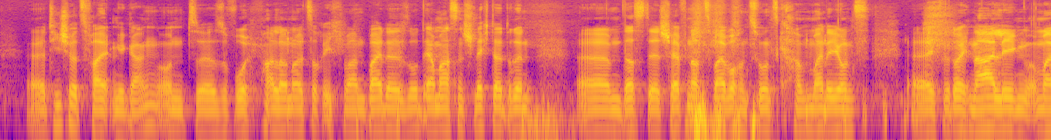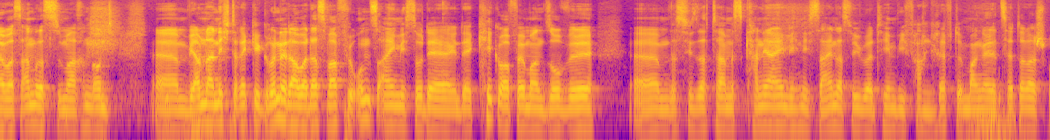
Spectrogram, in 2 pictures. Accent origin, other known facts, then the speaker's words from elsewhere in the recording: Hamburg, Germany; ich bin in Hamburg geboren, bin auch in Hamburg aufgewachsen, bin hier zur Schule gegangen, habe hier mein Abi gemacht, habe da auch meinen Mitgründer Marlon kennengelernt während der Schulzeit und bin dann aber zum Studieren in den Süden gegangen, nach München, zwischenzeitlich noch nach Kanada, in Vancouver studiert.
